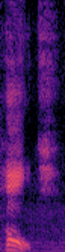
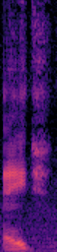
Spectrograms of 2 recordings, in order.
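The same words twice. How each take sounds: First: The letter name starts with an h sound. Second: The letter name starts with a vowel sound. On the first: "they'll say H, like hey" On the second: "instead of saying H for the letter H"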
